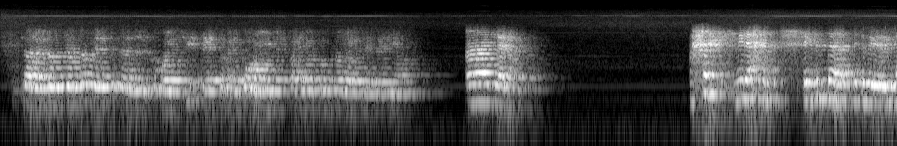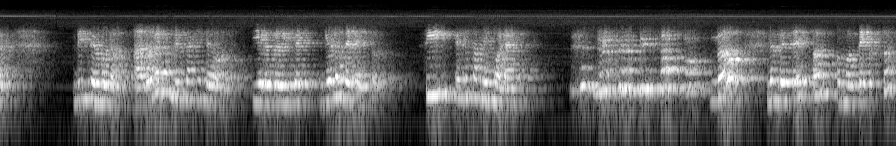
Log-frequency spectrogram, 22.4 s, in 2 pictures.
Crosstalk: none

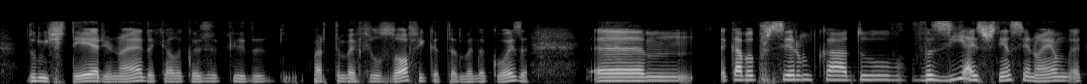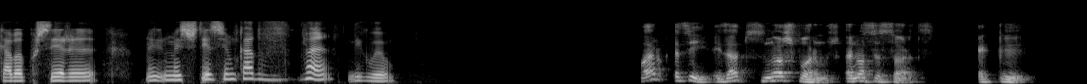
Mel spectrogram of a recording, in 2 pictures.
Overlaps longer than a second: none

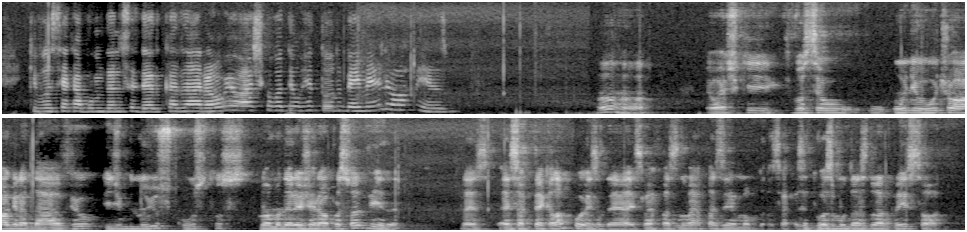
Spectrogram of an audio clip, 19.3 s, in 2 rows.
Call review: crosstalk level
none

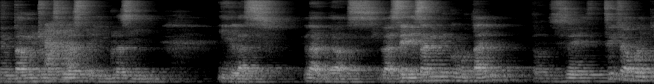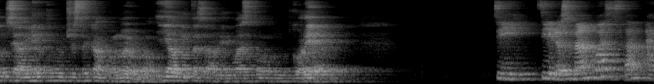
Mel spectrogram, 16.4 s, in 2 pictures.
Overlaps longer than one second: none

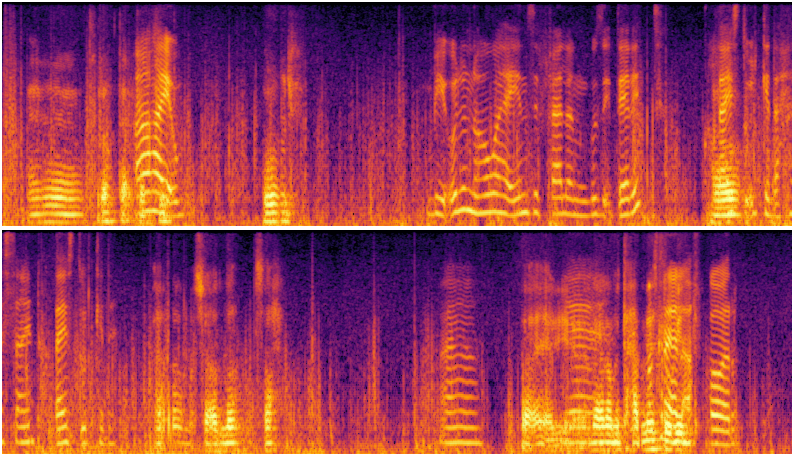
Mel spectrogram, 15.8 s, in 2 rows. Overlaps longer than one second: present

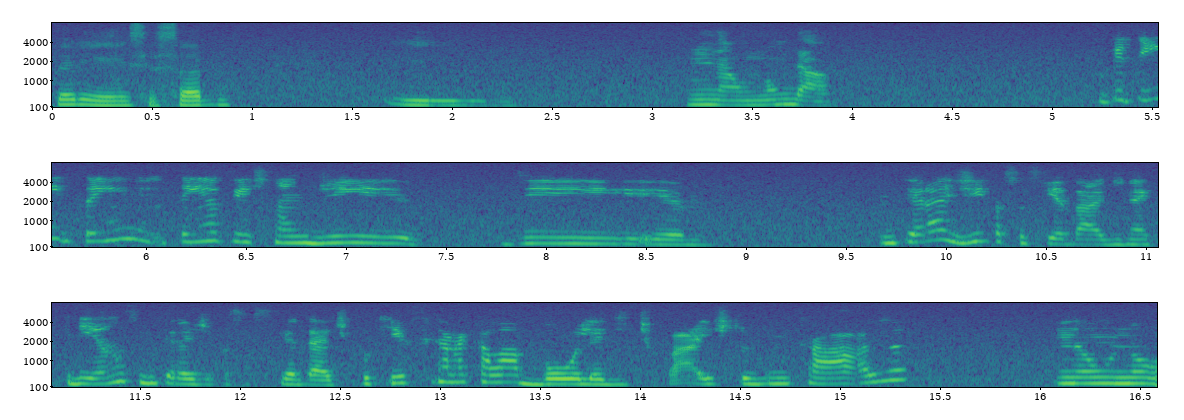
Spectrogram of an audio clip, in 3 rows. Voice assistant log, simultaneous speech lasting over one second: none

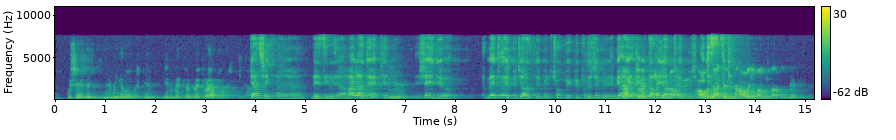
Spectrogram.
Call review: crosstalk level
present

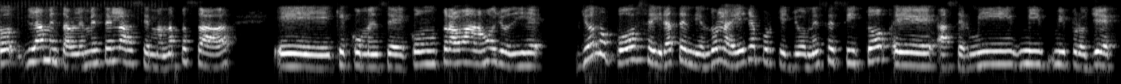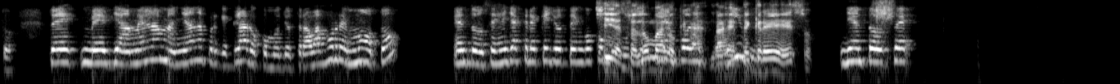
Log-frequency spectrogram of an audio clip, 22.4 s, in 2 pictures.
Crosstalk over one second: present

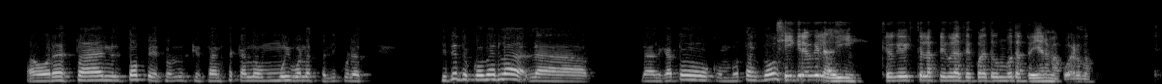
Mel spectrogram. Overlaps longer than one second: none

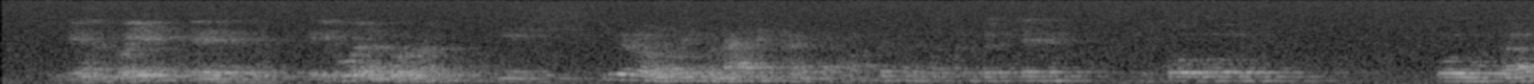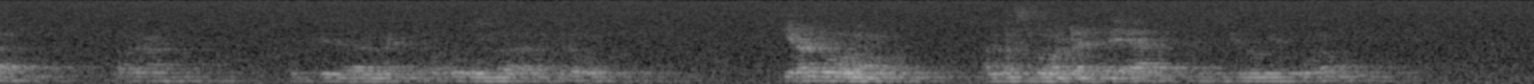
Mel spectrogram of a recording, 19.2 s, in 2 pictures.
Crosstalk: none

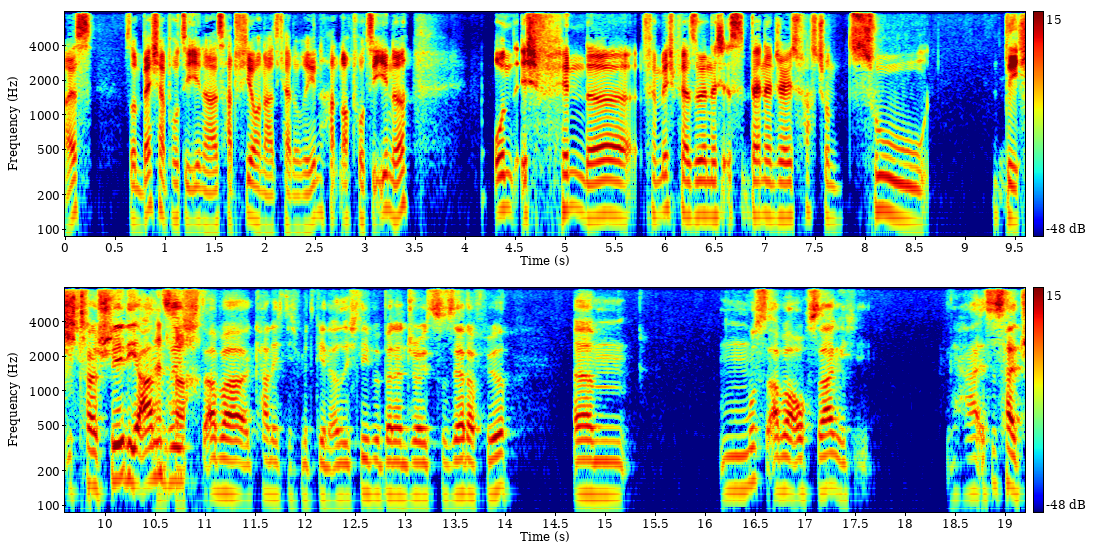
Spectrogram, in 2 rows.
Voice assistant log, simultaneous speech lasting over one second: none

